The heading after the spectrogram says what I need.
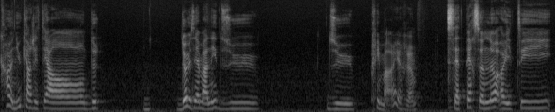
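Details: Adult French-speaking woman who stutters: stuttering.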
